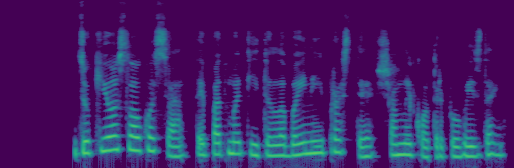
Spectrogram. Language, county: Lithuanian, Marijampolė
